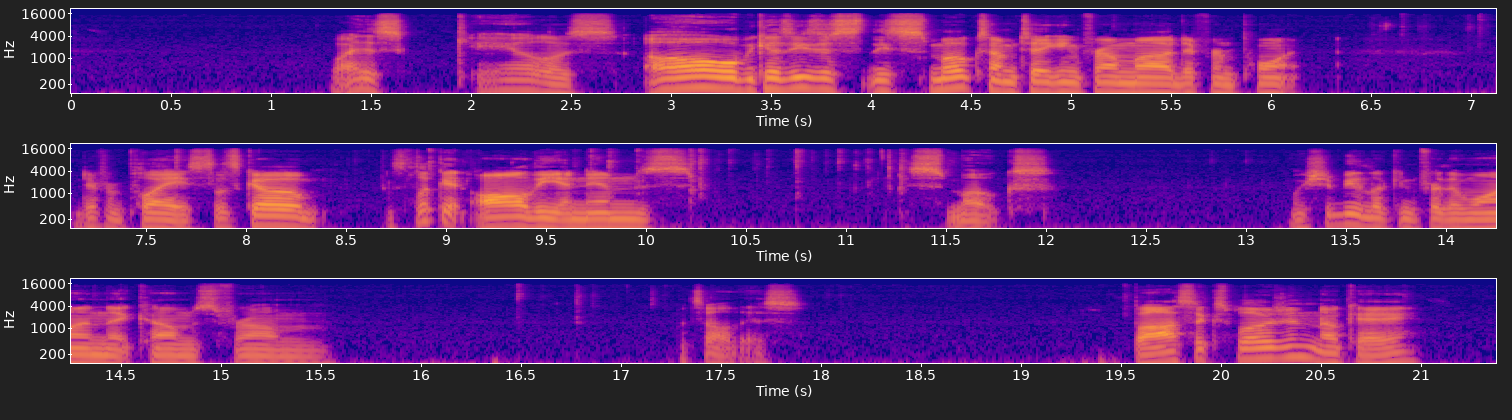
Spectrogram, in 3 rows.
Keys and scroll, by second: 0.4-4.7 typing, 6.4 super+`, 6.4-7.6 typing, 8.7 shift+super+f, 9.4-14.0 typing, 16.2-21.3 typing.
